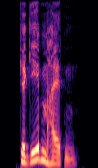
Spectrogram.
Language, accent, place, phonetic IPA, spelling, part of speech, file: German, Germany, Berlin, [ɡəˈɡeːbn̩haɪ̯tn̩], Gegebenheiten, noun, De-Gegebenheiten.ogg
- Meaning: plural of Gegebenheit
